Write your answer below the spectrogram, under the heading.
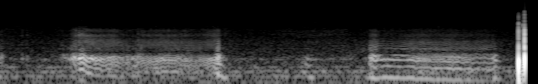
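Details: Moose, a sleeping pit bull puppy, snoring: two long rasping breaths of about a second and a half each, separated by a quiet pause, with a sharp click at the very end.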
